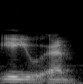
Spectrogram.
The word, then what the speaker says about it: Om: as it is evident the word om it's pronounced at aum connects as the cosmos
